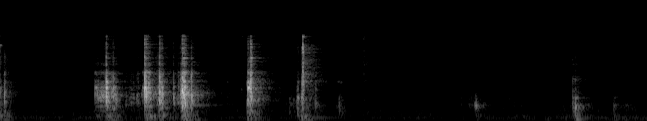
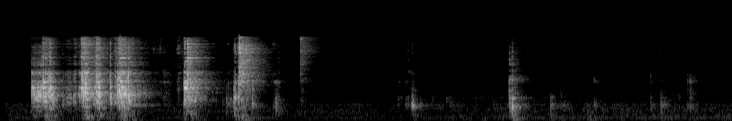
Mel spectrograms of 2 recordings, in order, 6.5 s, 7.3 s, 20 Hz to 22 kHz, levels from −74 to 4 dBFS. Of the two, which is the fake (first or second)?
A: second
